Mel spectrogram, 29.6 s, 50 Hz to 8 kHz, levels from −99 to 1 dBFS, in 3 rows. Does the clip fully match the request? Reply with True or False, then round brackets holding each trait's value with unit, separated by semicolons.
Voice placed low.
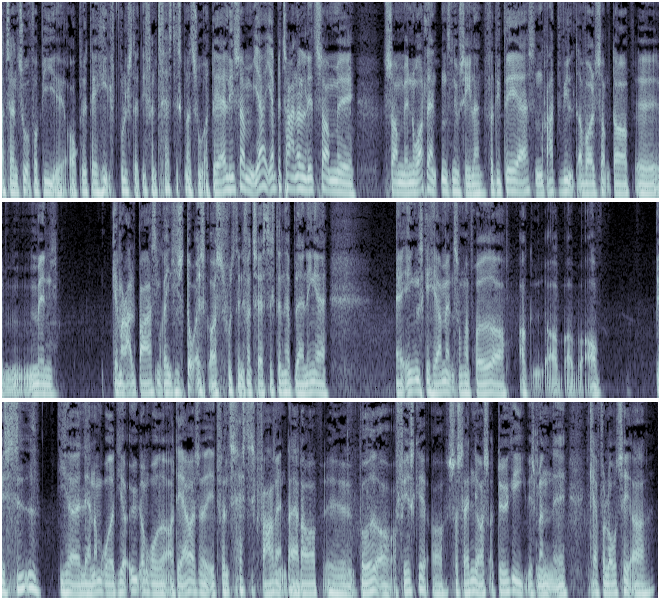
True (105 Hz)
